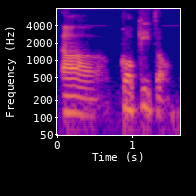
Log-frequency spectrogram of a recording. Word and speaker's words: Coquito: But it's called coquito.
